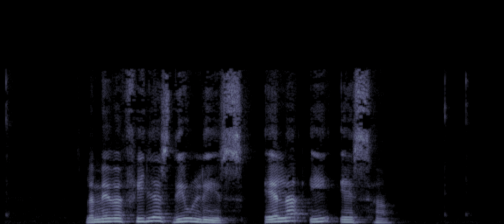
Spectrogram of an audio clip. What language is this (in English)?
Catalan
